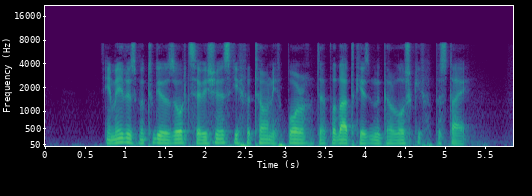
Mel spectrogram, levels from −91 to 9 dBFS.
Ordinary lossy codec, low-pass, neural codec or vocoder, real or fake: none; 7.2 kHz; codec, 16 kHz, 0.5 kbps, FunCodec, trained on LibriTTS, 25 frames a second; fake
